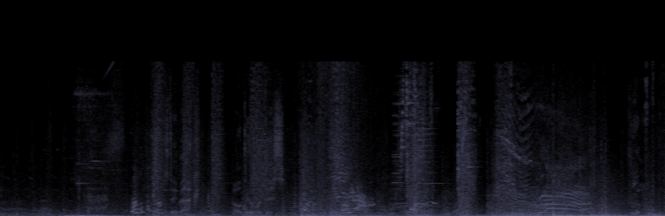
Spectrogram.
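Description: Swords clash and slash in a game fight.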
